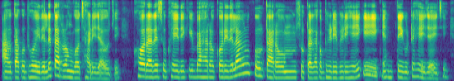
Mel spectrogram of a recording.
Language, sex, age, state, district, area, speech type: Odia, female, 60+, Odisha, Kandhamal, rural, spontaneous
